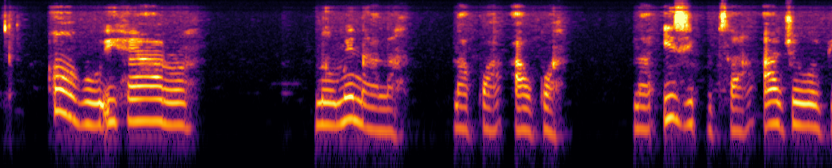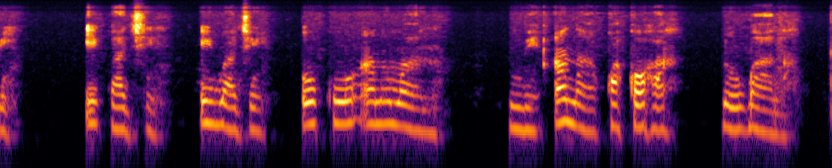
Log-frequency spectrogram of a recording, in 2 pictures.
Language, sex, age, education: Igbo, female, 15-29, tertiary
